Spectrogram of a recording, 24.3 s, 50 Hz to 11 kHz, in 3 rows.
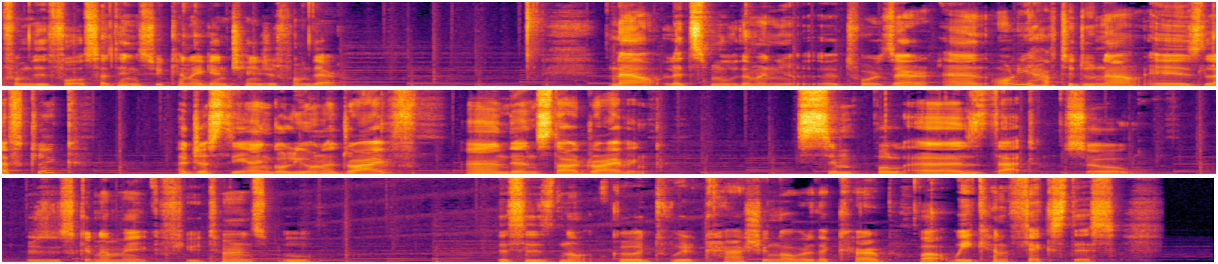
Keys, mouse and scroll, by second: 0.5 click, 1.9 middle click, 3.9 click, 5.6 scroll up 1, 7.9 click, 11.2 middle click, 11.6 scroll up 1, 13.0 click, 15.6 middle click, 22.2 click, 22.7 middle click, 24.0 click.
